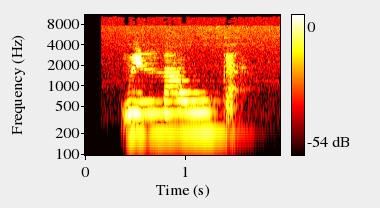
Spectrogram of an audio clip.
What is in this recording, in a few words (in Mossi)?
"wẽn-loaaka", Moore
